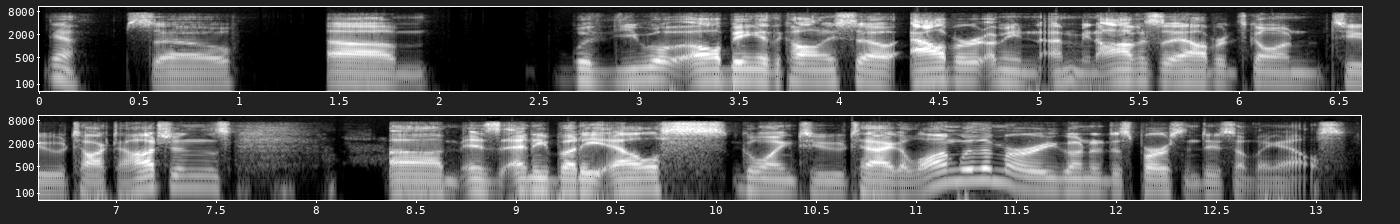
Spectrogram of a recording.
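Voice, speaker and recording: A man narrating a tabletop game as game master in a casual, halting, sometimes profane way. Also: on the low side, expressive, a bit bright, clean tone, dry recording, muffled recording.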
